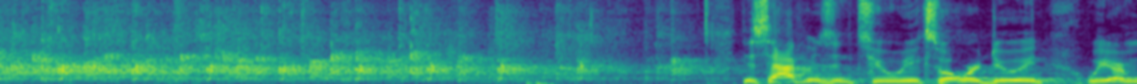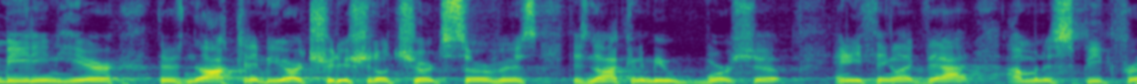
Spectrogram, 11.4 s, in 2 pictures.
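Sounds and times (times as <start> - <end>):
audience clapping hands: 0.0 - 3.8
speech: 3.7 - 11.3.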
